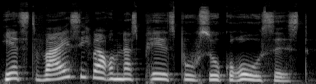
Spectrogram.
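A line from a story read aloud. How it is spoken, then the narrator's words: Calling out. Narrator (German): rief er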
